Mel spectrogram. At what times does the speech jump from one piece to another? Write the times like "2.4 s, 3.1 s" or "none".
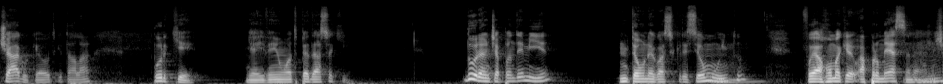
1.5 s, 7.9 s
